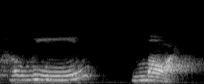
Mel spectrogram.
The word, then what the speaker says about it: Helene Martz: My name is Helene Martz, and it's spelled HeleneMartz, like in zebra.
